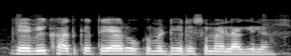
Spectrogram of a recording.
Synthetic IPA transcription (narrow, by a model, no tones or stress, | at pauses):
d͡ʒɛbʱikʰaːt̪̚ket̪ɐjaːɾɦoːkemẽɖʱeːɾesɐməjlaːɡelaː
